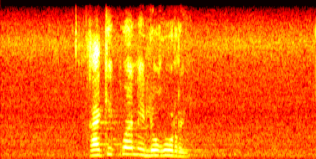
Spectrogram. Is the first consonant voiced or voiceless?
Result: voiced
